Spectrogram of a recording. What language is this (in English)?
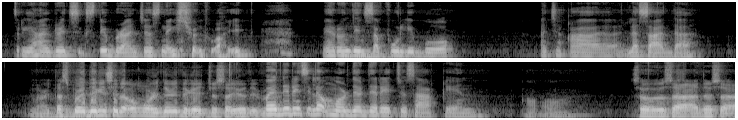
Filipino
